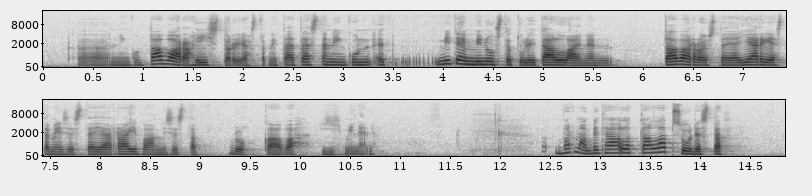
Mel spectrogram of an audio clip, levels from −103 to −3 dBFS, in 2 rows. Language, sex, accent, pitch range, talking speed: Finnish, female, native, 165-205 Hz, 95 wpm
